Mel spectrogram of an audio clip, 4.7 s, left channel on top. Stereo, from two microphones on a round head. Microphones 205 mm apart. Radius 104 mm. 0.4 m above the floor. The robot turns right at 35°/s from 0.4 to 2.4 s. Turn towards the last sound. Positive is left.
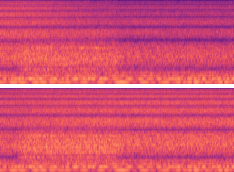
turn(degrees=-105)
